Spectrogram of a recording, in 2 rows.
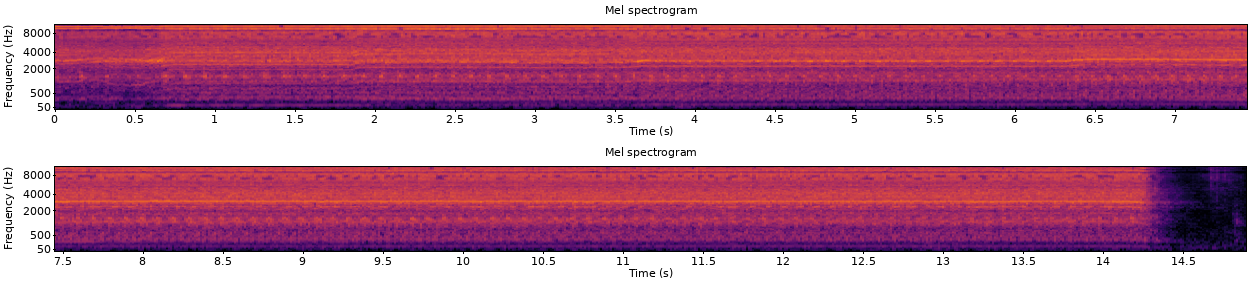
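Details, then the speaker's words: Rebuilt 235 six-cylinder in a 1959 Chevy Apache 1-ton, oil pump primed with a drill before first startup: steady drill whine that drops in pitch and bogs as the pump catches and starts pushing oil. "i'm gonna just see if i can prime this thing up usually you can hear it bogged down when it starts pumping oil"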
